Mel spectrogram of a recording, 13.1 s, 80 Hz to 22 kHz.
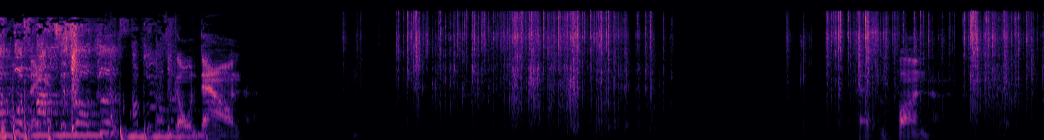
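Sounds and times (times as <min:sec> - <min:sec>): foil wrapper crinkling: 0:04.3 - 0:08.5, 0:09.8 - 0:13.0.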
